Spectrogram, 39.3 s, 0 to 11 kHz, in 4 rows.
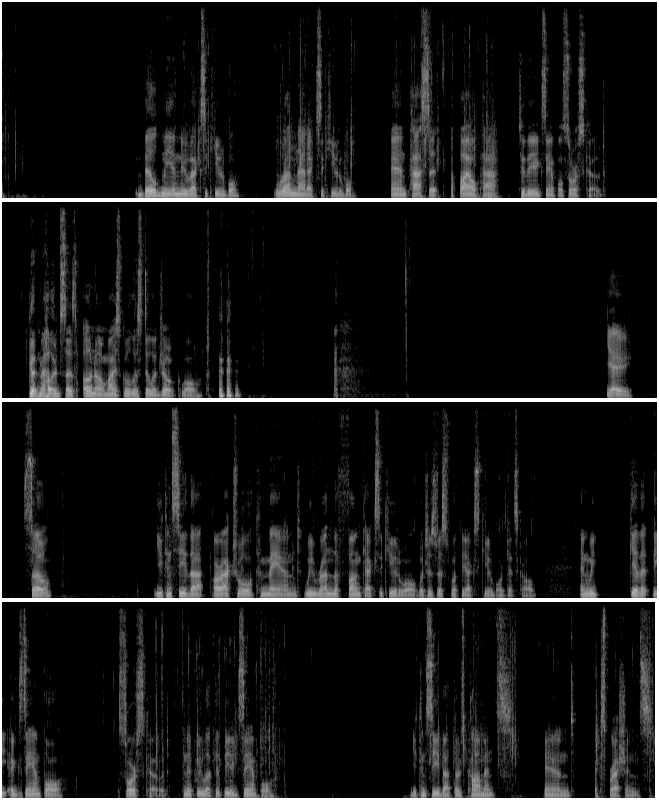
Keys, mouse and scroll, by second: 0.0-0.4 typing, 0.8 alt+b, 1.0 alt+f, 1.3 ctrl+space, 1.5 ctrl+alt+b, 1.7 ctrl+alt+b, 2.6 alt+w, 2.8 ctrl+e, 3.0 ctrl+y, 3.7-5.0 typing, 5.1 ctrl+y, 6.2-7.8 typing, 31.7 q, 31.9 click, 34.4 ctrl+Return, 35.0 ctrl+=, 35.8 ctrl+n, 35.9 ctrl+n, 36.1 ctrl+p, 36.3 ctrl+p, 36.4 ctrl+space, 36.5 ctrl+n, 36.8 ctrl+g, 36.9 ctrl+n, 37.0 ctrl+a, 37.1 ctrl+n, 37.4 ctrl+n, 37.6 ctrl+n, 38.2 ctrl+space, 38.3 ctrl+e, 38.8 ctrl+g, 39.1 ctrl+space, 39.1 ctrl+a.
